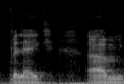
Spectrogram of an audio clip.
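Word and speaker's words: Vlieghe: So BOE's, I think you pronounce it Vleg, gives strongest backing yet for negative rates.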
